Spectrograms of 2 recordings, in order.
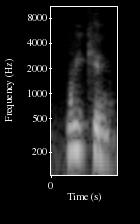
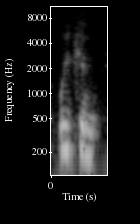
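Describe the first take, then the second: No difference in how they are said.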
